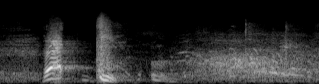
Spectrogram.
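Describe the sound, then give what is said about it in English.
A loud, abrupt sneeze comes in two sharp, explosive bursts about half a second apart, followed by a soft, breathy rustle with no talking. “Bless you.”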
